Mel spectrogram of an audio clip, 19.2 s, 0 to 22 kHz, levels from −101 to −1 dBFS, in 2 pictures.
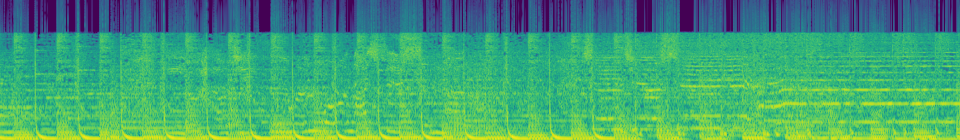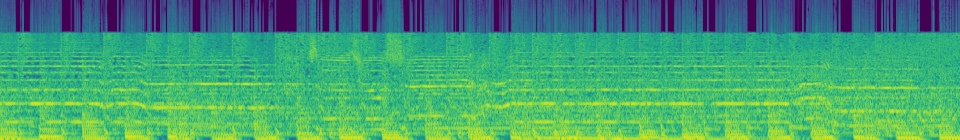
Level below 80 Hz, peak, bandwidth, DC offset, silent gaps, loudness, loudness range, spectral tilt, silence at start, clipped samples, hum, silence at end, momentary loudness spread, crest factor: -12 dBFS; 0 dBFS; 13 kHz; under 0.1%; none; -7 LUFS; 1 LU; -4 dB/octave; 0 s; 2%; none; 0 s; 2 LU; 6 dB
